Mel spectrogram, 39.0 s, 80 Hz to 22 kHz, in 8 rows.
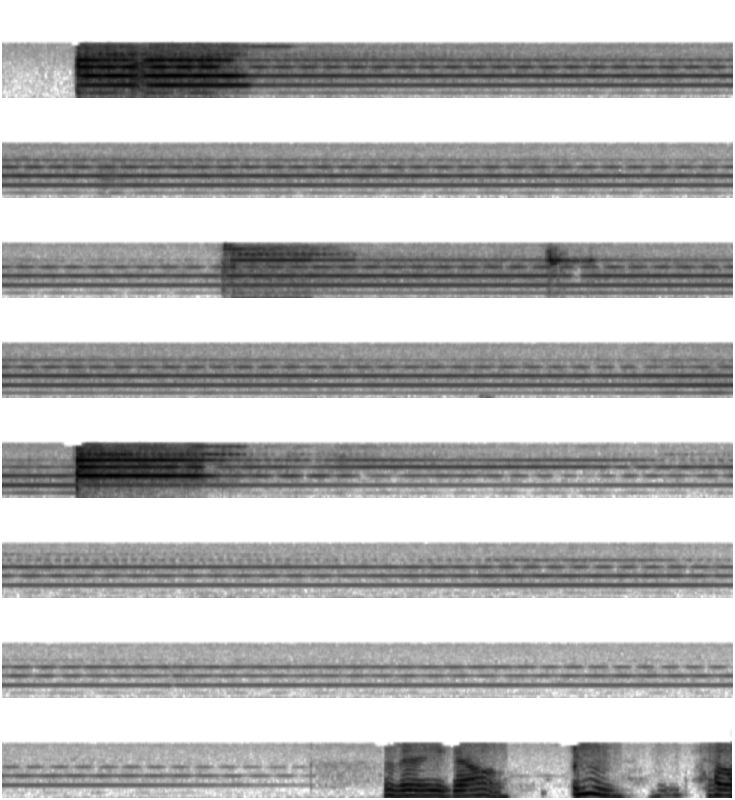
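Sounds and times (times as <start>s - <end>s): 
large brass singing bowl struck and ringing: 0.5s - 36.4s
speech: 36.7s - 38.9s.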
